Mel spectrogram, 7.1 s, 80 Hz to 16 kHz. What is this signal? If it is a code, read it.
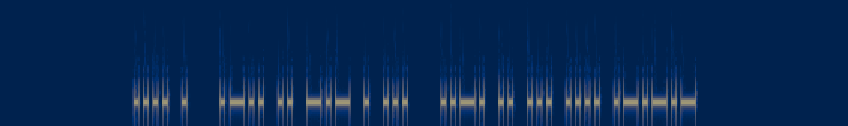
Morse code, heard as a keyed tone, about 30 wpm, 700 Hz. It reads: HE LIKES FISH.
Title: Easy Phrases 30wpm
